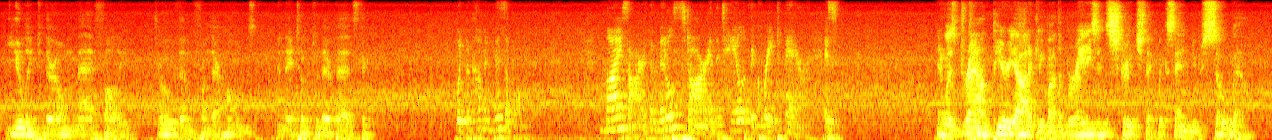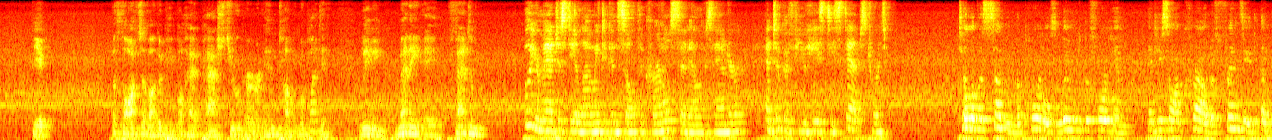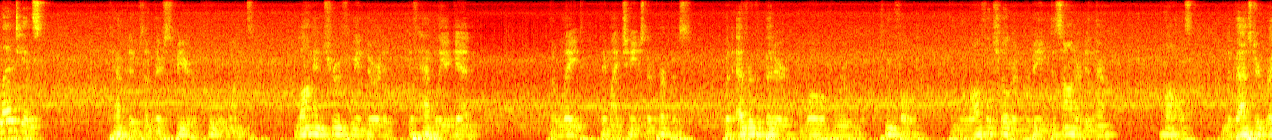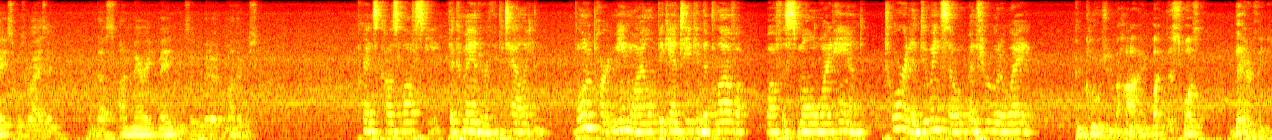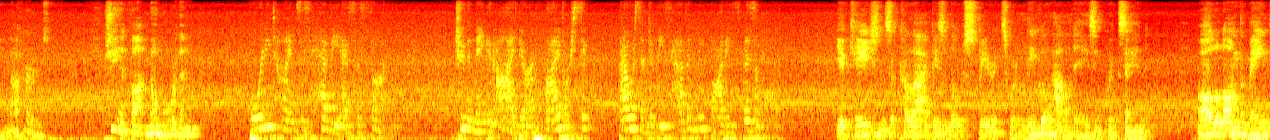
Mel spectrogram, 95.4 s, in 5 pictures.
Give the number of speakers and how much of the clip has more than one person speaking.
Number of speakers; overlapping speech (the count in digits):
6, no overlap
